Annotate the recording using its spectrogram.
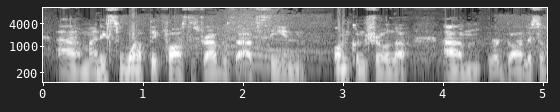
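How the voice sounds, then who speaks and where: The speaker keeps a moderate pace and fairly even intonation over noticeable background noise. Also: man. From Jamaica. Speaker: sim racing league commentator. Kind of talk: live commentary. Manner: frequent filler ums.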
